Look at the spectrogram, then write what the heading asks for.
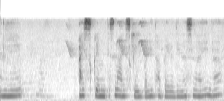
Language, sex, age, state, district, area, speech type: Nepali, female, 30-45, West Bengal, Jalpaiguri, rural, spontaneous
